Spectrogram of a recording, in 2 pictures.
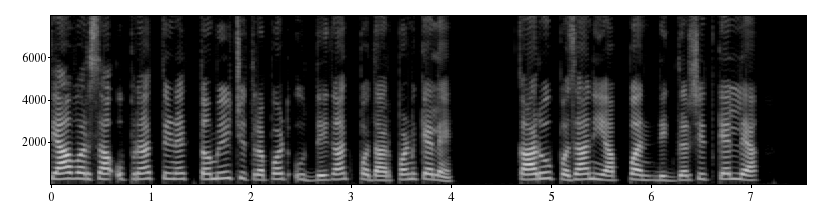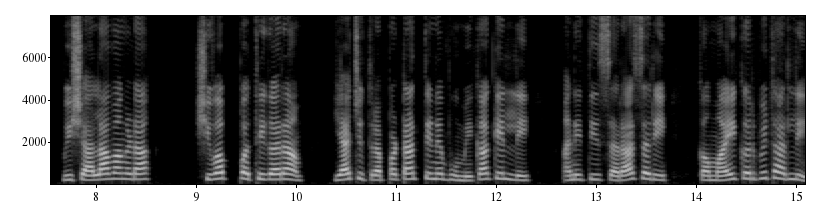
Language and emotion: Goan Konkani, neutral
